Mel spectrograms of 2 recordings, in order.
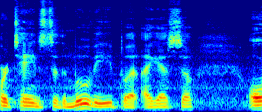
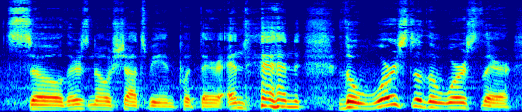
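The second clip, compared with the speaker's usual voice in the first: normal talking voice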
